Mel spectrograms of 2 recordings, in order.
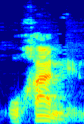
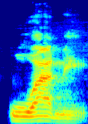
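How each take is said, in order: First: The h sound is pronounced in the word. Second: The h sound is left silent in the word. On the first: The speaker calls it wrong. "we don't pronounce the H as hey or Uhane" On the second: The speaker calls it right. "No, this is Uane"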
